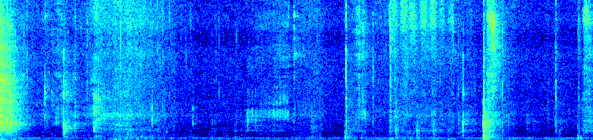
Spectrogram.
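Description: Marker or chalk scratches across a board while a physics diagram of a capacitor is sketched, soft intermittent strokes and taps close by in a quiet room, with a sharper knock near the end.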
